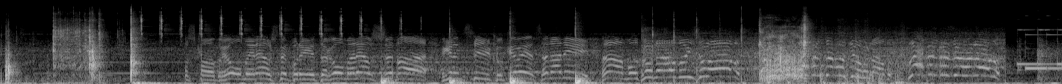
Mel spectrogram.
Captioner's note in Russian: звуки спортивной прогарммы; звонок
